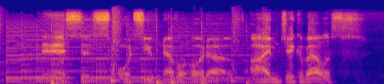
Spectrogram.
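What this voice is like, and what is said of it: Deep radio announcer voice. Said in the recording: “both of us went through extreme puberty ... I'm just doing my radio voice”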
